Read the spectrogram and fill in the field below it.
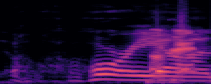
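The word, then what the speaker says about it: Rorion: with an R like Brazilians pronounce r as H so at the beginning of a word yes and it's horon that actually was my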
